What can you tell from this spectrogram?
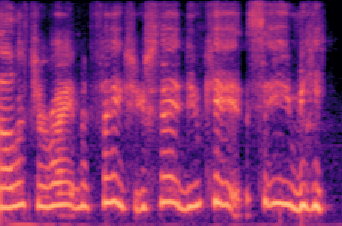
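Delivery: very high, slow accusing grandma. Acted. Grandma accuses grandson, very high and slow. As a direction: put on a high old-lady voice, accusing. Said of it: "He said".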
